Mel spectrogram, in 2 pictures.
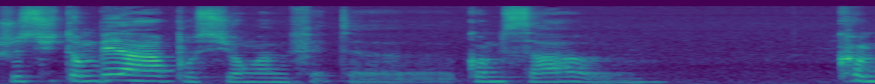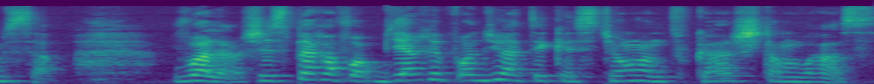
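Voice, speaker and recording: A woman speaks with a fairly high pitch in a southwestern French accent. Her pace is fairly slow, her intonation fairly even, and she leaves long, frequent pauses. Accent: southwest French. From southwest France, Toulouse area. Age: 30s. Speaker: beauty YouTuber. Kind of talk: casual Q&A vlog. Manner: hesitant, many fillers.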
